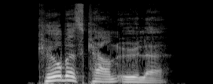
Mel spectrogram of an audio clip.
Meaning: 1. nominative/accusative/genitive plural of Kürbiskernöl 2. dative of Kürbiskernöl
- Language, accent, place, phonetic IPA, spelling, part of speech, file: German, Germany, Berlin, [ˈkʏʁbɪskɛʁnˌʔøːlə], Kürbiskernöle, noun, De-Kürbiskernöle.ogg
